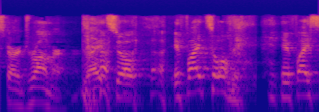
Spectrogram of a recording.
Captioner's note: interviewer laughs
